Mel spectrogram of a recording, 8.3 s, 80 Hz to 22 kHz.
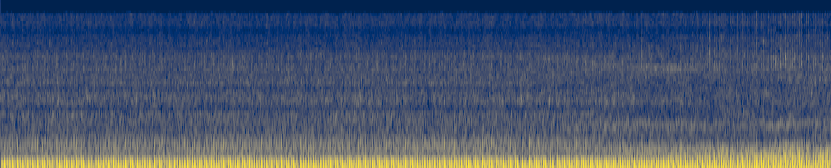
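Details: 2010 Kawasaki Ninja ZX-14 after a fuel pump replacement and cleaning of a badly clogged filter: steady, even engine drone with no stumbles or knocks; running cleanly, road test still pending.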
